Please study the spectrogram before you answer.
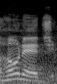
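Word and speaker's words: Honedge: sword sound like well the thing is called hone edge and and I meant can you do the voice well I know but I'm telling you it's called honah sirs pokemon express themselves by saying their name or syllables of their names just why Pikachu is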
